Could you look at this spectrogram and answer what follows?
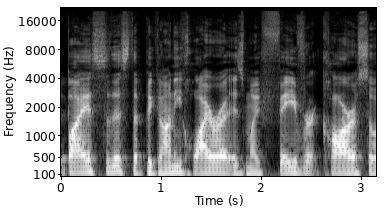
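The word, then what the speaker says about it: Huayra: I'm a bit biased to this The Pagani huira is my favorite car so it's just so that's just great sorry not the hirra the it is it's spelled h u a y r a the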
